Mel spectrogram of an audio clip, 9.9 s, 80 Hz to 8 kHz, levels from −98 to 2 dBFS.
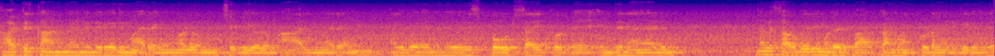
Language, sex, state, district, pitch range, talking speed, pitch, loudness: Malayalam, male, Kerala, Kollam, 110-115 Hz, 100 wpm, 110 Hz, -17 LUFS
